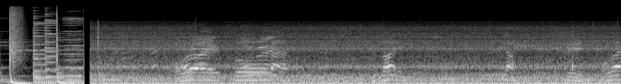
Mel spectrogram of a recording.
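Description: A pop song with a beat cuts off abruptly about a second in, giving way to the steady rushing roar of a large indoor waterfall, with scattered voices of a crowd over it.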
